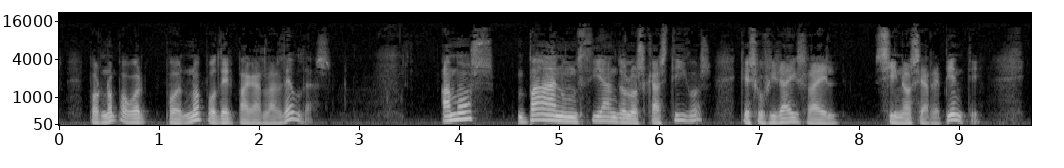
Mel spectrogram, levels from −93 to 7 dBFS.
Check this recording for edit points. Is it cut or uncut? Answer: uncut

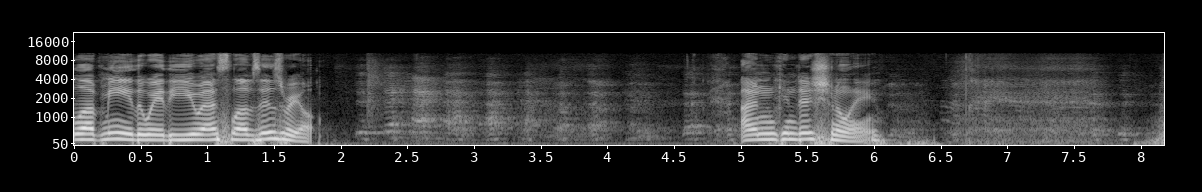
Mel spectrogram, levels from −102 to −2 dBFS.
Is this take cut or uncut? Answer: uncut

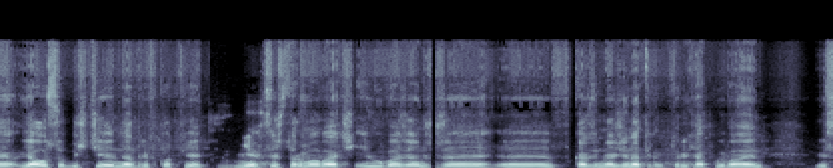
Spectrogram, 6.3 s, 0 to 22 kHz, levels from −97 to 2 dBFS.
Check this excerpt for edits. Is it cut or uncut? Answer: cut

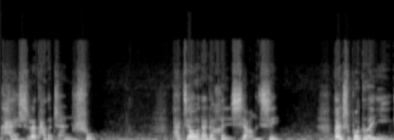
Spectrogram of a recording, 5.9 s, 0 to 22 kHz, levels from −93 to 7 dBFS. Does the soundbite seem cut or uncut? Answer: uncut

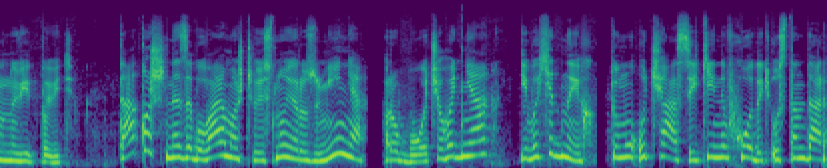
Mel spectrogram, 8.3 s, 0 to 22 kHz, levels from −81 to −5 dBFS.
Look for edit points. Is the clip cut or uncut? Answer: uncut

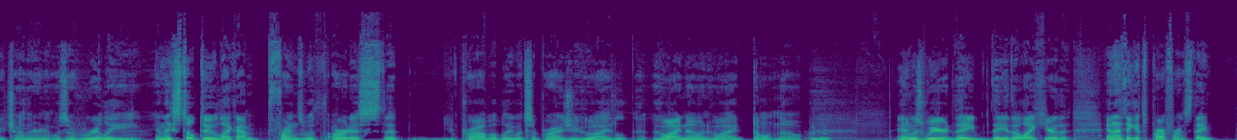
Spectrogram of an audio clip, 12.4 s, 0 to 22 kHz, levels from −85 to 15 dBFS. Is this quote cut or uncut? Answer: uncut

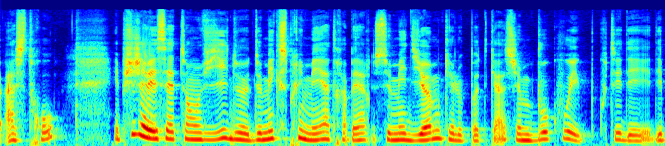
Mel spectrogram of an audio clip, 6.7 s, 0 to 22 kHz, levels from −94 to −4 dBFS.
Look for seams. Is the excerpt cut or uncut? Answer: cut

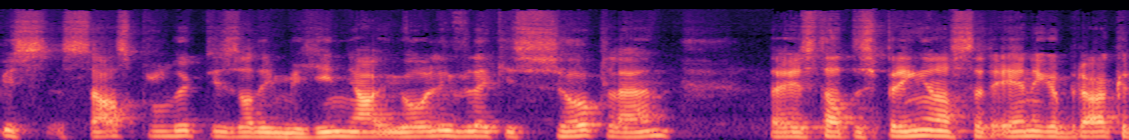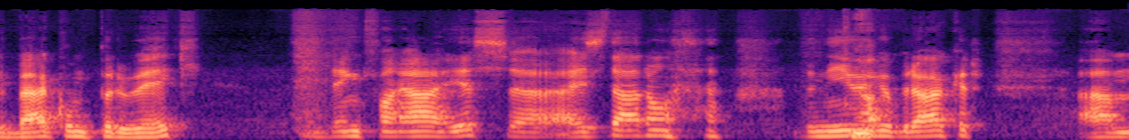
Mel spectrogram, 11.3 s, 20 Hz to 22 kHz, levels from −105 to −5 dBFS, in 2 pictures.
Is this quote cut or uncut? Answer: uncut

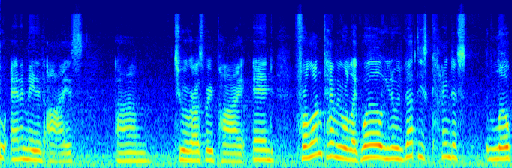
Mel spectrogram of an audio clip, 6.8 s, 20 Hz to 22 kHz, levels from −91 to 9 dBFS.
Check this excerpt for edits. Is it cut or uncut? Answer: uncut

